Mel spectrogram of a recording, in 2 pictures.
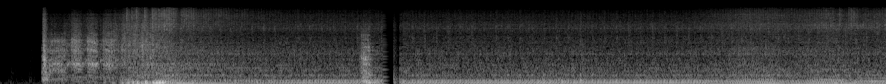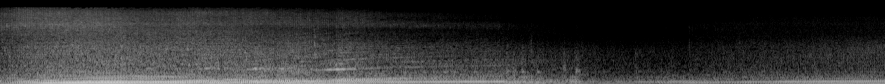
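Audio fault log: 3.83–4.08 s, long network dropout: the sound breaks off and the last moment is carried on as a fading buzz for about 230 ms, followed by roughly 30 ms of near-silence before the audio resumes. About 100 ms of material never returns, so the sound picks up later than where it stopped, and the timing afterwards sits around 70 ms later. This is likely a stall in packet delivery, with the receiver concealing the gap until data arrived again.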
